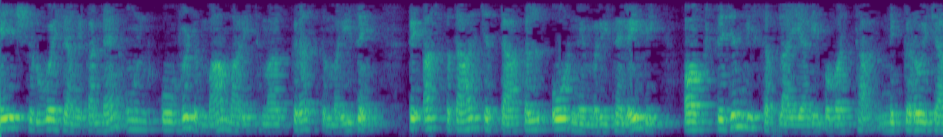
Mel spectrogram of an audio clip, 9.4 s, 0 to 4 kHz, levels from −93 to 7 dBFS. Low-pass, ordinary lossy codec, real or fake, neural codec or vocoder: 3.6 kHz; none; real; none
